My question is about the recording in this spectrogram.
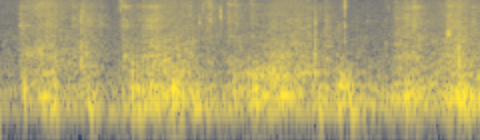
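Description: Faint rustling and scattered small taps as a person shifts his position on a bed, moving the camera and bedding.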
